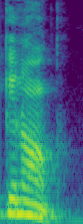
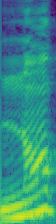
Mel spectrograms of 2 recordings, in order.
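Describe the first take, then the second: First: The k at the start is sounded. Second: The k at the start is silent. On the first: The speaker calls it wrong. "ना कि किनॉक" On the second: The speaker calls it right. "नॉक बोलेंगे"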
